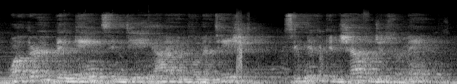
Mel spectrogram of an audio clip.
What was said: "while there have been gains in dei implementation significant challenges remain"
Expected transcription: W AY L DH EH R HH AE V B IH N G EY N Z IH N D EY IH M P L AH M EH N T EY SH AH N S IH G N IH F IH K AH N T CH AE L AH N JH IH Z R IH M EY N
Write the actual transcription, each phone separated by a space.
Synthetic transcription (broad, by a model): W AY L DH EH R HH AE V B IH N G EY N Z IH N D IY IH M P L AH M EH N T EY SH AH N S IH G N IH F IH K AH N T CH AE L AH N JH IH Z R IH M EY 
